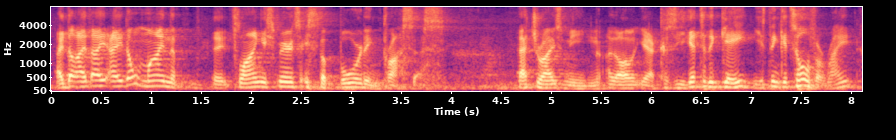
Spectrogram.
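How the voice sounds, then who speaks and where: New York comic with a higher voice. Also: male voice, normal speed. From New York City. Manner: animated, stammering restarts. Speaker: stand-up comedian. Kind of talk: stand-up comedy. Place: comedy stage with audience. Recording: noisy live stage recording.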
